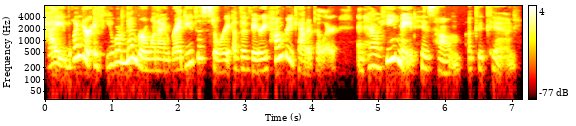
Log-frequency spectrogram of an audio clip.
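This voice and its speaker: Reading a children's story as a pastor, a woman with a mid-range, creaky, darkish voice speaks a little fast with big pitch swings. She performs the picture book expressively for young kids, tossing in friendly asides, questions, and exclamations.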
